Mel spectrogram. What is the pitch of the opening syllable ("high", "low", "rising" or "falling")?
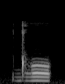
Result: low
